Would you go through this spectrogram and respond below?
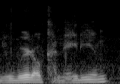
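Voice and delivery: ordinary talk, nothing marked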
